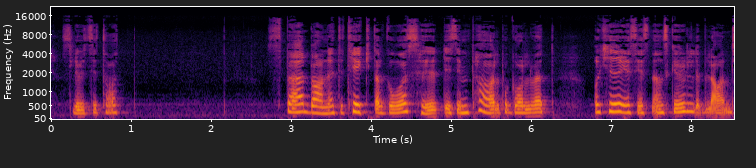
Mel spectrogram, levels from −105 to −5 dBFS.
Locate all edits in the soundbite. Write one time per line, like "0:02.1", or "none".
none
